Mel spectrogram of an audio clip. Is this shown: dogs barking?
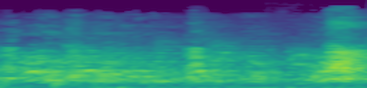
yes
